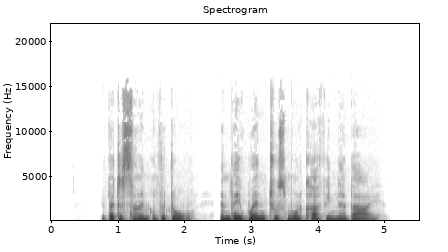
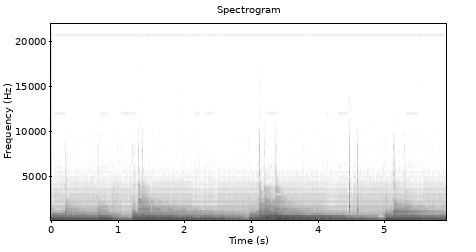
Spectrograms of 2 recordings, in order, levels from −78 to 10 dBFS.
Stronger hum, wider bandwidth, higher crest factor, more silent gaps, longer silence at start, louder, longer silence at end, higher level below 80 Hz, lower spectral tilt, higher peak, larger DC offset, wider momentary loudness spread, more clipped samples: neither; first, 15 kHz vs 5.6 kHz; first, 18 dB vs 12 dB; neither; first, 0.75 s vs 0 s; first, -21 LUFS vs -25 LUFS; first, 0.65 s vs 0 s; second, -54 dBFS vs -40 dBFS; second, -7 dB/octave vs -10.5 dB/octave; first, -4 dBFS vs -10 dBFS; second, under 0.1% vs 5%; about the same, 10 LU vs 8 LU; neither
